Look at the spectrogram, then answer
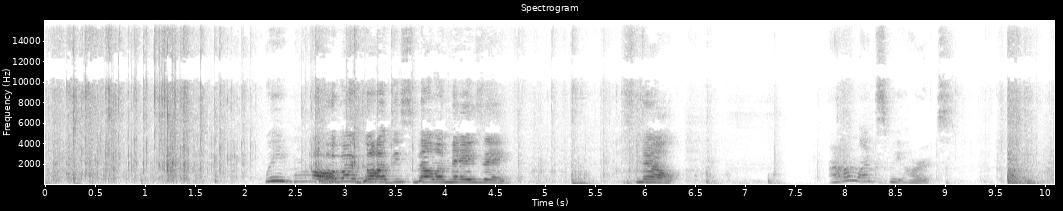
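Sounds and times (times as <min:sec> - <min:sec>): candy packaging crinkling: 0:00.0 - 0:06.1.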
